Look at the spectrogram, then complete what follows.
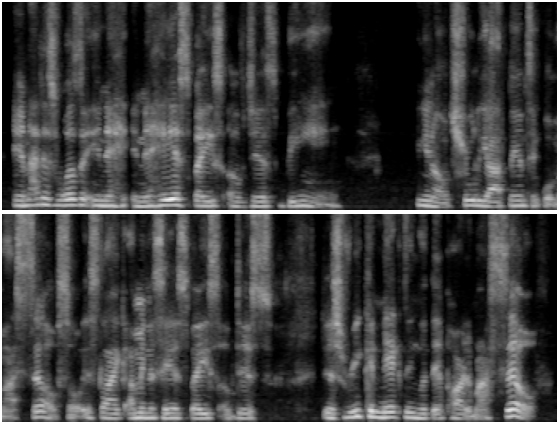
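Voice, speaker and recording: Her voice is somewhat breathy, at a medium pitch, from a woman. She keeps fairly even intonation and a moderate pace. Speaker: vlogger, single mom. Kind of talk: casual vlog chat to camera. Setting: bedroom at home, live video.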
